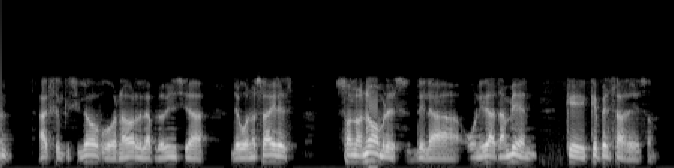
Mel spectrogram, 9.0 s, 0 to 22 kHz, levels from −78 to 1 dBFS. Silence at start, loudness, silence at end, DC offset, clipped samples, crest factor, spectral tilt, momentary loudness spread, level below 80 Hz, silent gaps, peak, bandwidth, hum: 0 s; -21 LUFS; 0.3 s; under 0.1%; under 0.1%; 18 dB; -5 dB/octave; 11 LU; -64 dBFS; none; -4 dBFS; 4 kHz; none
